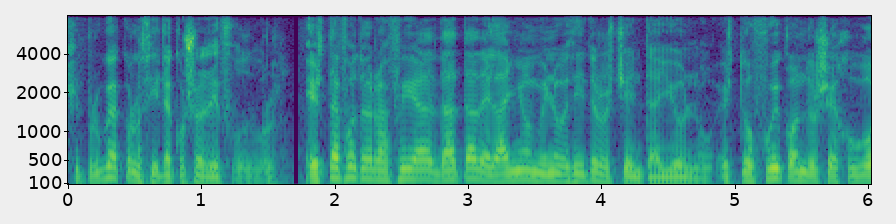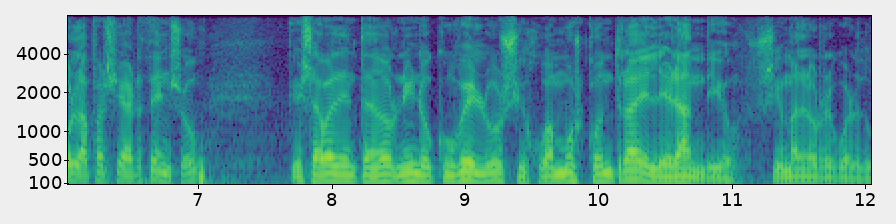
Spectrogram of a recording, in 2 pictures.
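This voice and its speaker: With a dark, mellow tone and lively intonation, a man talks at a fairly quick pace. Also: medium pitch for a man. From Spain, El Bierzo (Ponferrada, León). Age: 80s+. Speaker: former football club president. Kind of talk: interview. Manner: halting.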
